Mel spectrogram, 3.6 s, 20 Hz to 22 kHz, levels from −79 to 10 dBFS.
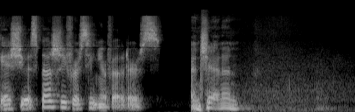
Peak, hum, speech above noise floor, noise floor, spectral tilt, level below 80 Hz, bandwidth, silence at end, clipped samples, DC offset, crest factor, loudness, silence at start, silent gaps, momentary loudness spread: -8 dBFS; none; 25 dB; -46 dBFS; -3.5 dB/octave; -56 dBFS; 15.5 kHz; 0.25 s; under 0.1%; under 0.1%; 14 dB; -20 LUFS; 0 s; none; 7 LU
